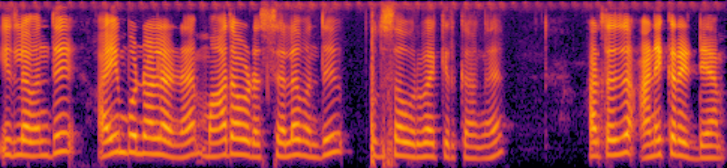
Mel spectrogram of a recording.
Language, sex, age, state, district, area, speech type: Tamil, female, 30-45, Tamil Nadu, Ariyalur, rural, spontaneous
